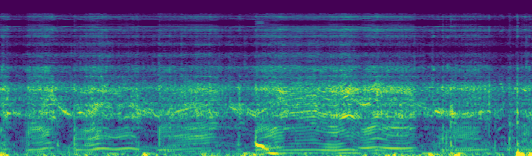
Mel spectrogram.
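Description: Trials motorcycle engine being worked up and down on the throttle at low speed over rocks, its pitch rising and falling. Low thumps come through as the wheels strike stones, the loudest near the end, over a steady hiss.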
